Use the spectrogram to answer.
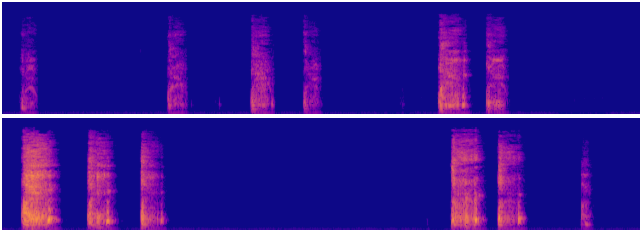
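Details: Morning phlegmy cough, a recurring episode: eleven short, harsh, throat-clearing coughs in small clusters separated by quiet pauses, with near-choking; a productive (wet) cough.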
